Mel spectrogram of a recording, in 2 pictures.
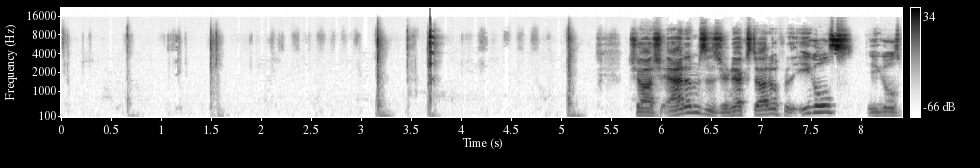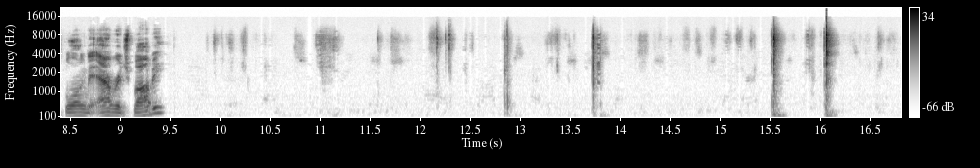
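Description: Trading cards flick and slide against each other as a hand leafs through a stack.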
